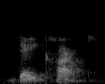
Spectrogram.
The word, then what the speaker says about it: Descartes: a French mathematician uh Descartes Rene Descartes uh and you're like that doesn't sound like the last name yeah well it's French that's how they pronounce it however he contributed to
